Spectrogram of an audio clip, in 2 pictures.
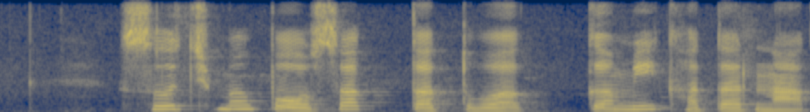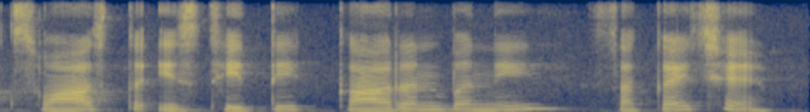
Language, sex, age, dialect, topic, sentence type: Maithili, female, 31-35, Eastern / Thethi, agriculture, statement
